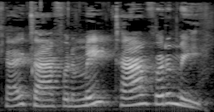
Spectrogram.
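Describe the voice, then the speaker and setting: Her fairly high voice moves at a moderate pace as she chats with viewers during a casual cooking session. She's a cooking vlogger shooting at home on a phone she holds in one hand. The kitchen is noisy, with a pan sizzling.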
